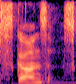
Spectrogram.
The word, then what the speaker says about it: scones: Earl Grey tea and fresh scones for those listening. That's the proper way to say it.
